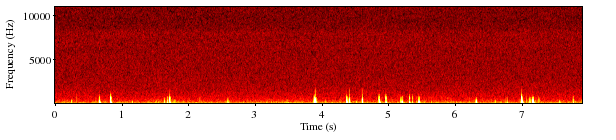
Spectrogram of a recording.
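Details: Abdominal sounds recorded with a stethoscope on the belly about 3 hours after a meal, when the gut is active: scattered soft gurgles and low clicks over a quiet hum; normal bowel sounds.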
